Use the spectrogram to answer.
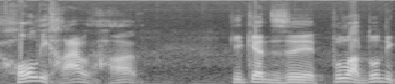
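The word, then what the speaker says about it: Rolihlahla: Nelson está completando hoje 95 anos, hospitalizado, e o nome de Nelson é até difícil a gente pronunciar aqui, é Holihar, que quer dizer pulador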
